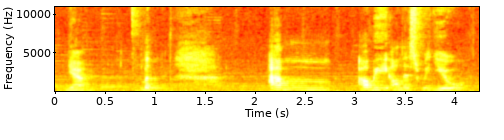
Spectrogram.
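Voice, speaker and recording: A woman with a non-native accent, music in the background. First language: not English. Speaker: long hair model. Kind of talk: casual talk to camera.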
